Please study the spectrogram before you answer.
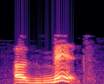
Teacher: ADMIT 重音放在第二个音节上，元音字母 A 发 A 的音，read after me 就是 admit，意思是朝着什么方向运送什么东西，使什么进入，所以 admit 就是准许进入、承认的意思。例如一所严格挑选学生的学校一年只招收60名学生，就是 this school admits only 60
